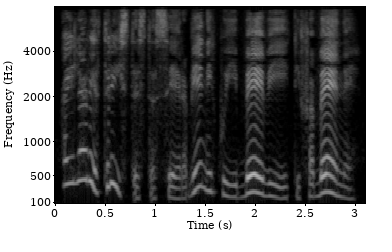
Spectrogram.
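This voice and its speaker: A woman voicing a suave, self-assured young man, coaxing and smooth, in a slightly muffled recording. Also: medium pitch, very animated, moderate pace, dark tone, no echo.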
